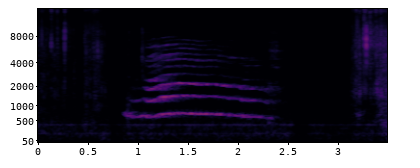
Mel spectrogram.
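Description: A single drawn-out house cat meow rises and bends in pitch, close and clear in a quiet room, followed by a short rustle.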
